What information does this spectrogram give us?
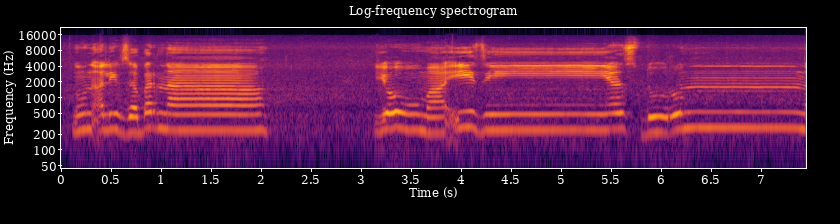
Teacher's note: نون کے اوپر تشدید ہے، غنہ بھی کریں گے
